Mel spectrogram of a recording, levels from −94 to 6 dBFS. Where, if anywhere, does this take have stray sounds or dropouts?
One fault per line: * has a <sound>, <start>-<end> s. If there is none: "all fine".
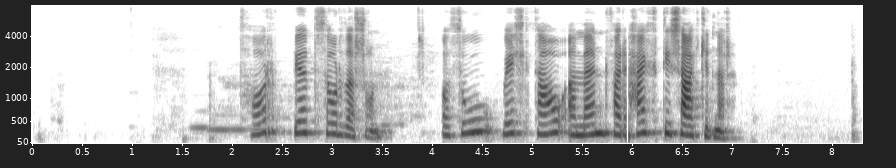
* has a dropout, 5.9-6.0 s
